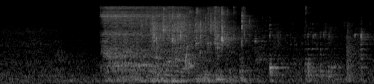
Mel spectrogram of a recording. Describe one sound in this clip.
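A tap runs water into a sink.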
